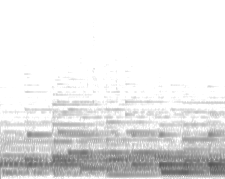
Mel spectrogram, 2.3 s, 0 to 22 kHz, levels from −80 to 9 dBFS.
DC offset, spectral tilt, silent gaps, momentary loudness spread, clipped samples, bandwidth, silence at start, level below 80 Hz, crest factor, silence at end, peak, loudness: under 0.1%; -11 dB/octave; none; 7 LU; under 0.1%; 4.5 kHz; 0 s; -82 dBFS; 14 dB; 0 s; -16 dBFS; -32 LUFS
